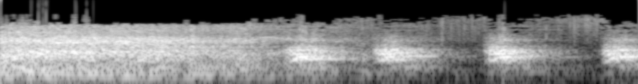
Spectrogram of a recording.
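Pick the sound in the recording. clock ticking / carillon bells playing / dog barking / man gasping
dog barking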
